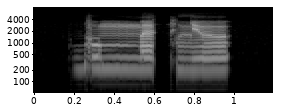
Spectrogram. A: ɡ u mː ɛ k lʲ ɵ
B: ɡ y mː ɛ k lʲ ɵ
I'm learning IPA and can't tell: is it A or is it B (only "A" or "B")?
A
